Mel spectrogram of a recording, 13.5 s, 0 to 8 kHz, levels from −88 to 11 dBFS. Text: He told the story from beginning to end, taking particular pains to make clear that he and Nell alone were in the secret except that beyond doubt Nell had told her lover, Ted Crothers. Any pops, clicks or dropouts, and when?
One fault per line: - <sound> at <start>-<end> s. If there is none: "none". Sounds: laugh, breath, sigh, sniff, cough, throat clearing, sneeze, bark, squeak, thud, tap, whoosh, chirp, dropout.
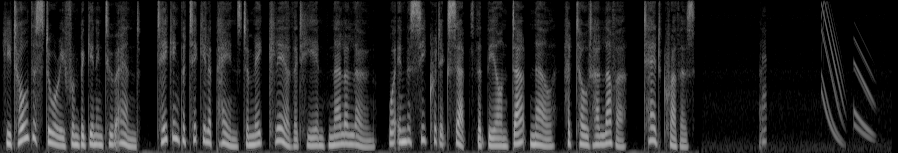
- laugh at 11.4-11.5 s
- chirp at 12.3-13.2 s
